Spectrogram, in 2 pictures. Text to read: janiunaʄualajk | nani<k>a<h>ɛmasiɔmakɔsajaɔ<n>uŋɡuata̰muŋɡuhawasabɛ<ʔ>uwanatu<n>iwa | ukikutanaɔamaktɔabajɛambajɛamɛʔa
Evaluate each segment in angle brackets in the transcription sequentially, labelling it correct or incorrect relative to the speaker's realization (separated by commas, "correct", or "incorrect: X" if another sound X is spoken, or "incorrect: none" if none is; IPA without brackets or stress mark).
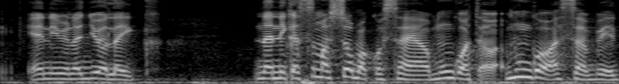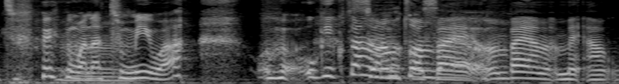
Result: correct, incorrect: s, incorrect: m, incorrect: t, incorrect: m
